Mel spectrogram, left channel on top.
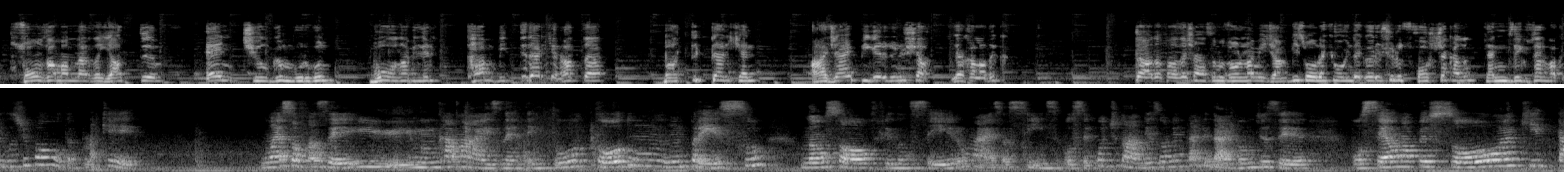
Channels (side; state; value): both; different; correlation 0.00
